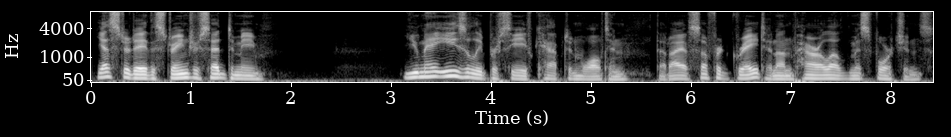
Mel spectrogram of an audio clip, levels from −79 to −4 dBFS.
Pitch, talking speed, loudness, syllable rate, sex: 105 Hz, 140 wpm, -18 LUFS, 5.8 syllables/s, male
